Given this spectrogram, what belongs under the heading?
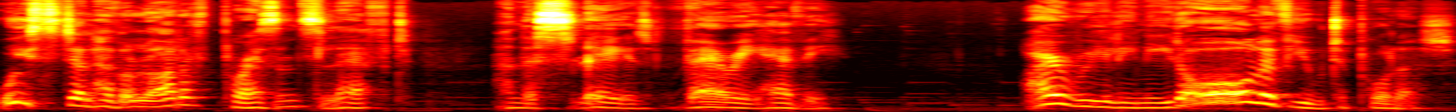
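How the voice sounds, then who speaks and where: Over music in the background, a woman does a put-on character voice, fairly low, raspy and warm in tone, with lively intonation at a moderate pace. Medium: read story. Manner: warm, kindly.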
